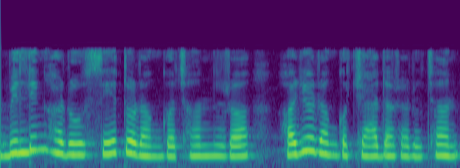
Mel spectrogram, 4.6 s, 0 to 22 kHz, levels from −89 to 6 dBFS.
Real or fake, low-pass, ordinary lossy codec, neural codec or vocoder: real; 7.2 kHz; AAC, 48 kbps; none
